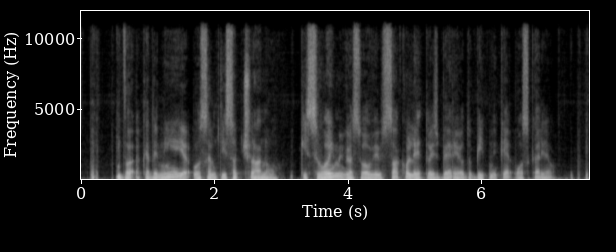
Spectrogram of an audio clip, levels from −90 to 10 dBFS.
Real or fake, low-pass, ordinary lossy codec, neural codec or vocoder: fake; 10.8 kHz; MP3, 96 kbps; codec, 24 kHz, 1.5 kbps, HILCodec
